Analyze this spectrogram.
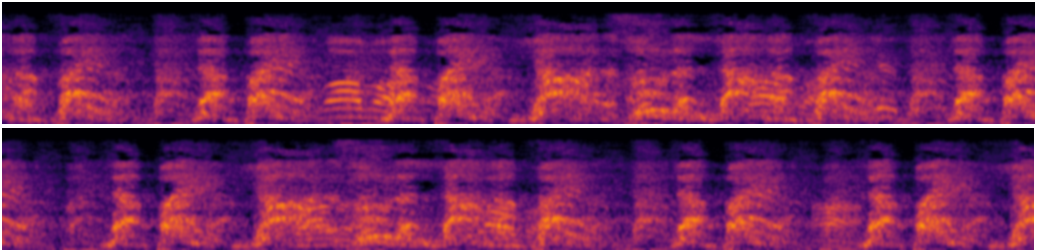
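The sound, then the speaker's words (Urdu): A crowd standing outside chants the Labbaik slogan in loud, rhythmic unison, with repeated surging shouts that rise and fall in a steady cadence throughout. “آپ باہر والے بھائی آپ ذرا باہر والے لبیک کا نعرہ لگائیں جو باہر کھڑے ہیں.”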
